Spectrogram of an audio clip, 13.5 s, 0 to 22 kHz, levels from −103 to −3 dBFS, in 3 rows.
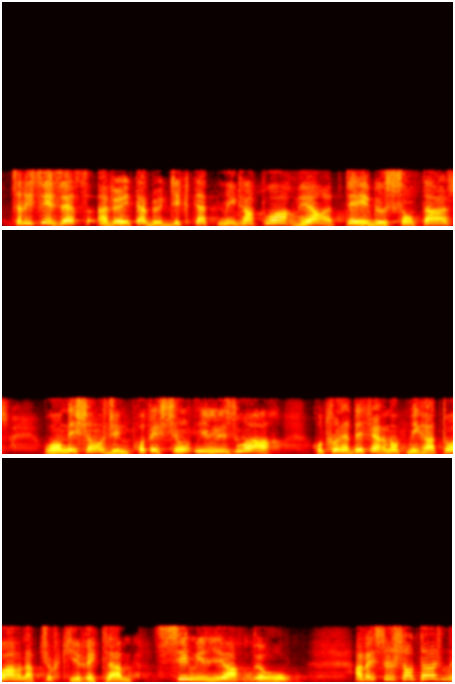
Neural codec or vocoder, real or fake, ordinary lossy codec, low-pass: codec, 16 kHz, 1 kbps, FunCodec, trained on LibriTTS, 50 frames a second; fake; none; 5.4 kHz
